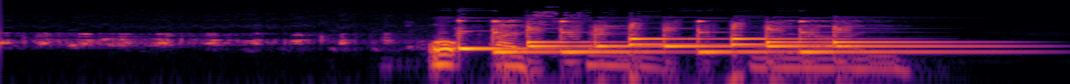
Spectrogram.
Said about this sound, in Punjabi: ਪਹਿਲਾਂ ਟੈਲੀਫੋਨ ਆਪਾਂ ਸੁਣ ਲਈ, ਹੈਲੋ ਹੈਲੋ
